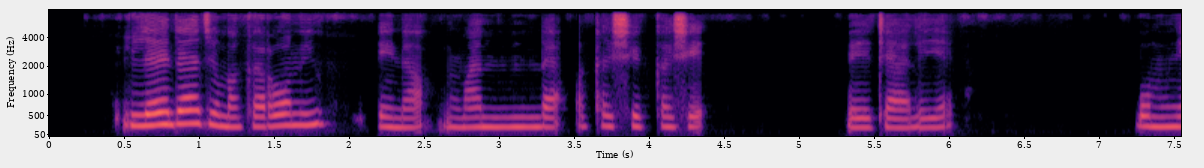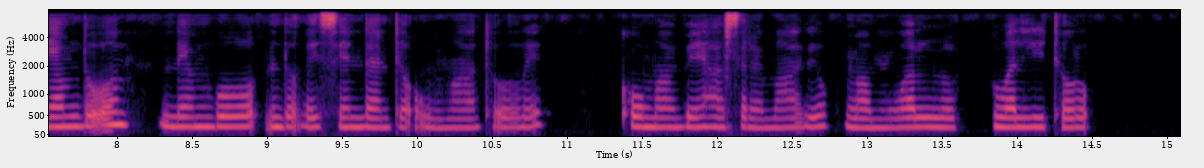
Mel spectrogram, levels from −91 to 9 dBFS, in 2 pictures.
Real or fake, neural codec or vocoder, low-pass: fake; codec, 16 kHz, 1 kbps, FunCodec, trained on Chinese and English, 50 frames a second; 7.2 kHz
